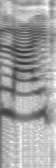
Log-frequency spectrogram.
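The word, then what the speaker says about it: light: और कई स्पेलिंग में, जैसे लाइट की spelling L आई जी एच टी, तो वहाँ पर जी एच साइलेंट होता है, तो इस तरीके से जी एच के उच्चारण है।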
